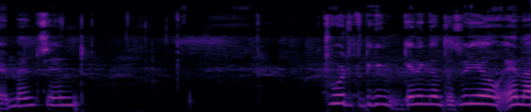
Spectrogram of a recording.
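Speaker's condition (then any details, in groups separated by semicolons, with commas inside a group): Cerebral palsy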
